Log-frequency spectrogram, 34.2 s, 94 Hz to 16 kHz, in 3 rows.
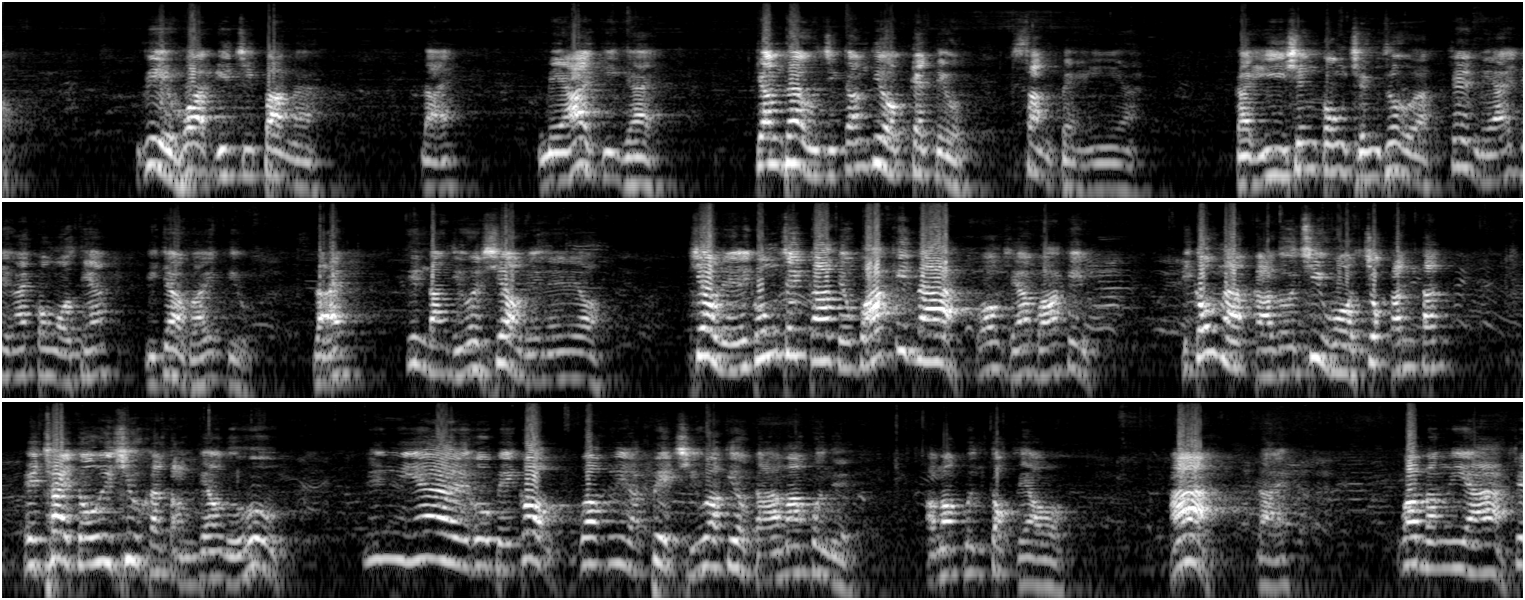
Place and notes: {"title": "白沙屯, 苗栗縣通霄鎮 - promoted products", "date": "2017-03-09 10:17:00", "description": "Temporary marketplace, promoted products", "latitude": "24.57", "longitude": "120.71", "altitude": "6", "timezone": "Asia/Taipei"}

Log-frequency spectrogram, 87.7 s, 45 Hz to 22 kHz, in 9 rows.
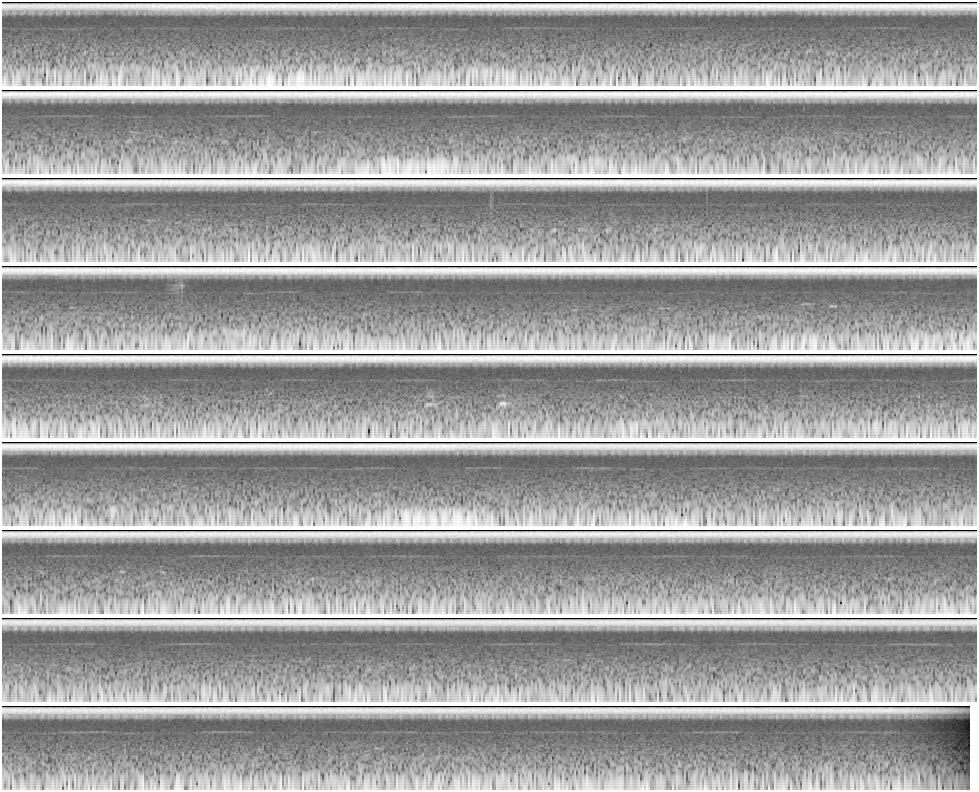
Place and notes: {"title": "Ellend, Hangfarm, Magyarország - High-pitched crickets of the nightfall", "date": "2019-09-06 19:06:00", "description": "Mass of crickets of the nightfall on the end of a very dry summer period. They're high-pitched ones 'turning on' and 'off'. One can listen to them only on the end of the day/beginning of the night.", "latitude": "46.06", "longitude": "18.38", "altitude": "163", "timezone": "Europe/Budapest"}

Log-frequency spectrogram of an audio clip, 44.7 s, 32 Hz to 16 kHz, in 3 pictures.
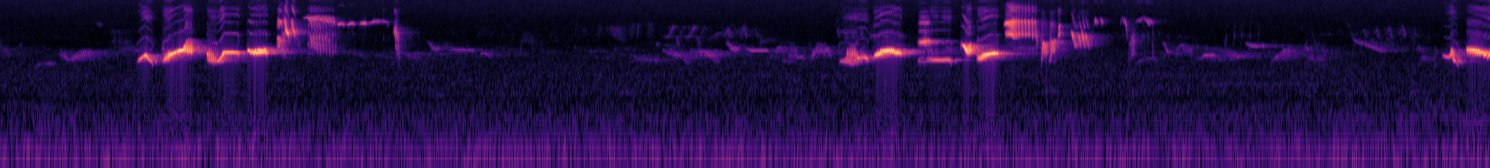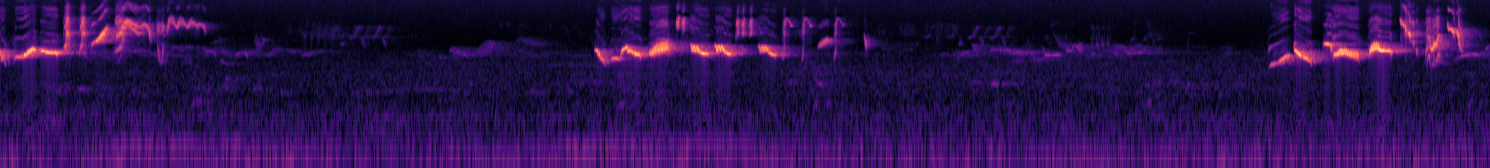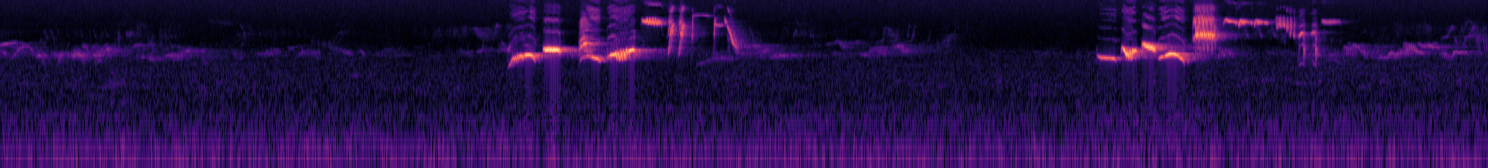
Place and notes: {"title": "Varaždin, Croatia - Blackbird song in early dawn", "date": "2015-04-19 05:00:00", "description": "Blackbird song from a balcony in early dawn. Recorded in XY technique.", "latitude": "46.31", "longitude": "16.34", "altitude": "174", "timezone": "Europe/Zagreb"}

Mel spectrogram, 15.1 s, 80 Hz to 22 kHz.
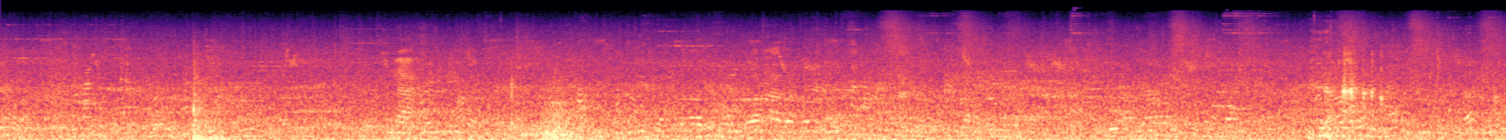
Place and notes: {"title": "Uttara, Dhaka, Bangladesh - Afternoon ambience, a neighbourhood in Uttara, Dhaka", "date": "2019-06-15 14:41:00", "description": "Uttara is a upper middleclass/ middleclass neighbourhood built near Dhaka internation airport, outside the main city area. This a summer afternoon recording, I was standing with the mic on a small street, off-main road.", "latitude": "23.88", "longitude": "90.39", "altitude": "13", "timezone": "Asia/Dhaka"}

